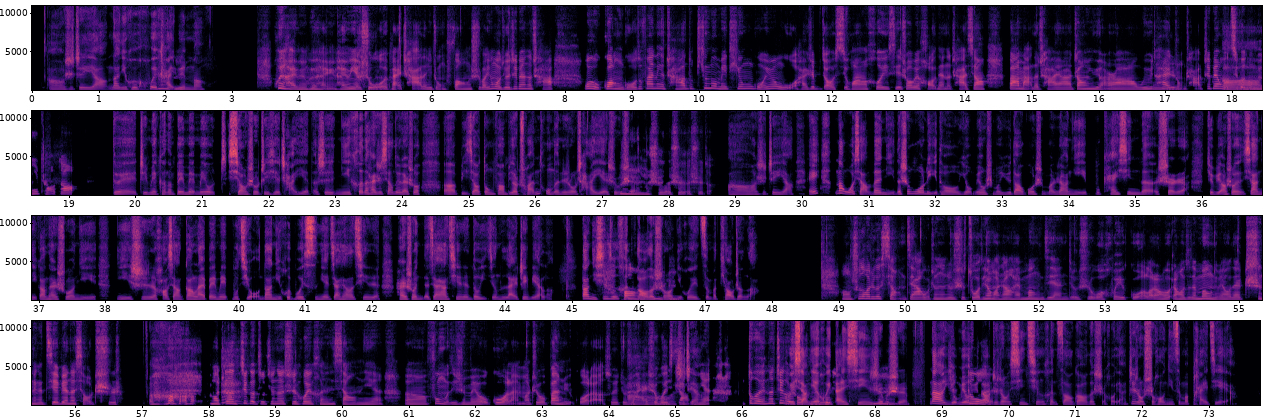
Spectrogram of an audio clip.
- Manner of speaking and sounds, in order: laugh; tapping; laugh; other background noise
- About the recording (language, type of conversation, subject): Chinese, podcast, 你平常会做哪些小事让自己一整天都更有精神、心情更好吗？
